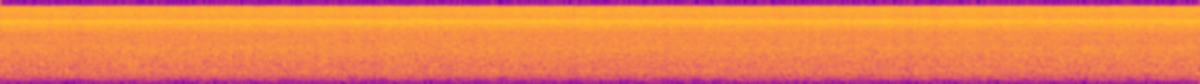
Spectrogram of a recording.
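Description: Waterfall pouring onto rocks: a steady, unbroken rush of falling water.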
